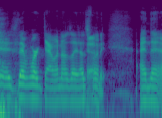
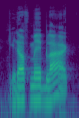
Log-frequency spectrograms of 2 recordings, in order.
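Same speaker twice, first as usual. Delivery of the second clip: put-on Los Angeles accent. Showing the stereotypical LA Chicano voice after another speaker names it: stereotypical LA Chicano accent. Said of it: "you do a stereotypical LA Chicano".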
